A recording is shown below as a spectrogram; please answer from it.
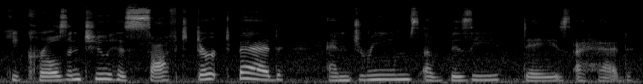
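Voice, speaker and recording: A woman reading a picture book aloud to young children, expressive and animated, drawing out her words and softening for bedtime lines. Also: medium pitch, a little hiss or hum. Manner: slow, animated delivery with drawn-out words and hushed, whispered good nights. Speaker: children's storybook reader.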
